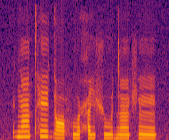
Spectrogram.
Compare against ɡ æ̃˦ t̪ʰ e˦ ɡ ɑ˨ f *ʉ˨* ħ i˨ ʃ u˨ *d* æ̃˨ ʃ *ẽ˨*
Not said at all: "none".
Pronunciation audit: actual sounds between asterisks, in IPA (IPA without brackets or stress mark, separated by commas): u˨, d, ẽ˨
